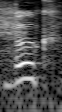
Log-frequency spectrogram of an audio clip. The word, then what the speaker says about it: Bouc: Well, who is it that the doctor says to him, or Book, how do you say that, B-O-U-C, that character? – Book? Yeah, Book. Let's go with Book.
